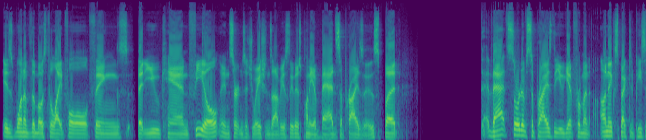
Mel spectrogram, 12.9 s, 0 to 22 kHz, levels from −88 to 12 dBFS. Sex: male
